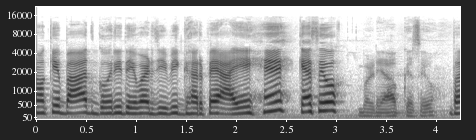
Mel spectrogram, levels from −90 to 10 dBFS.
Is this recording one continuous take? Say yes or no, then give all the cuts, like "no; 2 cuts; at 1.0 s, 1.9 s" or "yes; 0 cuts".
yes; 0 cuts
